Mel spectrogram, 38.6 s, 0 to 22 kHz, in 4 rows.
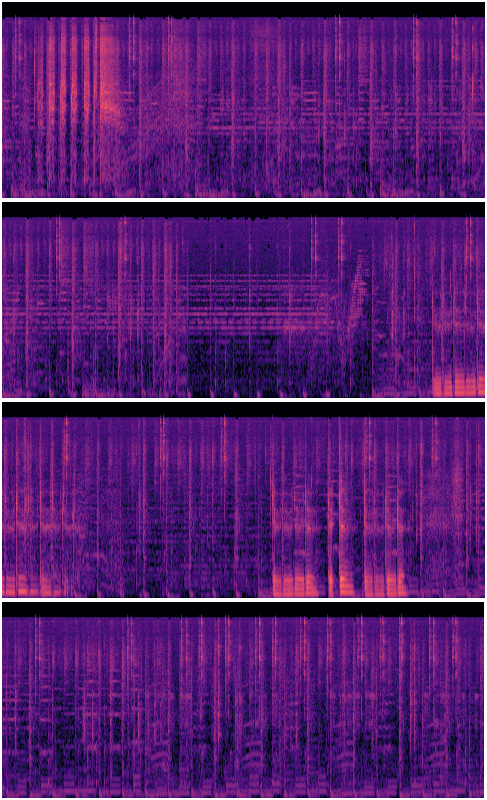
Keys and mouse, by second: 0.6 middle click, 1.5 middle click, 1.8 e, 2.7 r, 3.5-5.7 middle drag, 6.1 middle click, 6.6 g, 6.9 shift+middle click, 7.2 middle click, 7.7 r, 8.6 g, 9.4 middle click, 10.0 middle click, 10.7 click, 10.9 middle click, 11.6 g, 12.3 middle click, 12.9 middle click, 14.2 middle click, 15.2 r, 16.0 g, 16.7 middle click, 17.5 shift+middle click, 17.8 middle click, 18.3 middle click, 18.9 click, 19.3 middle click, 20.2 e, 20.9 middle click, 21.8 middle click, 22.4 r, 22.8 middle click, 23.2 g, 24.0 middle click, 24.6 middle click, 25.7 middle click, 26.0 e, 27.0 middle click, 27.9 g, 28.2 middle click, 28.6 r, 30.0 middle click, 30.7 middle click, 31.4 click, 31.8 middle click, 32.0 g, 32.9 click, 33.1 g, 33.6 r, 34.3 click, 34.6 g, 35.4 click, 35.7 r, 36.2 g, 36.9 click, 37.1 r, 37.6 g, 38.3 middle click.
